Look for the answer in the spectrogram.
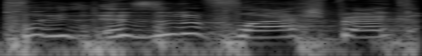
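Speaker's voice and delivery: high, urgent begging; desperate pleading. Real, not acted. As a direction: beg repeatedly, pitch jumping up. Begs game for a flashback.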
